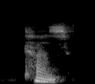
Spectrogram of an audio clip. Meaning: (noun) cousin (usually as a term of address); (conjunction) Informal spelling of 'cause (“because”)
- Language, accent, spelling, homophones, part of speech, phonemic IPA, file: English, Southern England, coz, cos, noun / conjunction, /kʌz/, LL-Q1860 (eng)-coz.wav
